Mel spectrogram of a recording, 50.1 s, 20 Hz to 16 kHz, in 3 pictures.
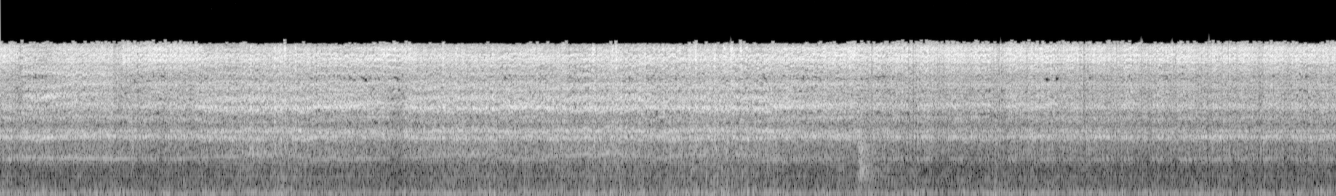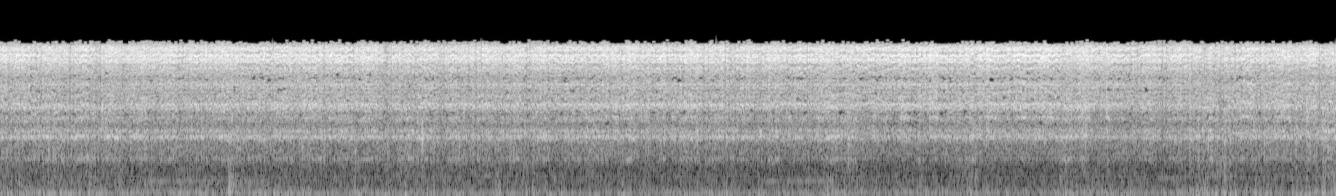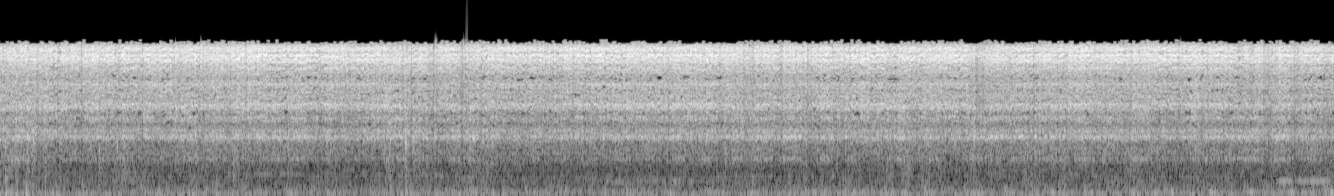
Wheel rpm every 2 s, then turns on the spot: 160, 160, 160, 160, 170, 160, 160, 160, 160, 160, 160, 160, 160, 160, 160, 160, 160, 170, 160, 160, 160, 160, 160, 160, 160.
none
